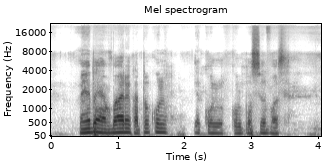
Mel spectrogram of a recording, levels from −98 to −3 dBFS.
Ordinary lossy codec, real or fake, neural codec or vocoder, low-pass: none; fake; codec, 44.1 kHz, 2.6 kbps, SNAC; none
